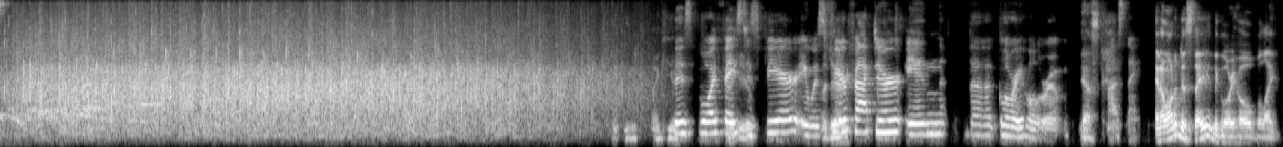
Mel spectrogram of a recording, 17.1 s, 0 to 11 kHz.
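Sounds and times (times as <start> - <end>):
laughter: 0.0 - 9.0, 9.7 - 10.1, 10.8 - 11.4, 15.4 - 17.1
round of applause from a group: 0.0 - 9.0
speech: 8.9 - 17.1.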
